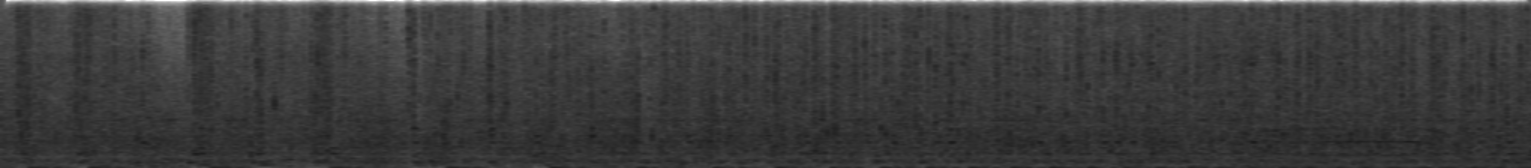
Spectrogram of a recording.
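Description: Stadium cheering music with a steady drum beat of about two beats a second, over the dense noise of a baseball crowd.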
